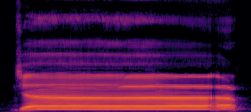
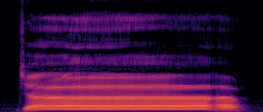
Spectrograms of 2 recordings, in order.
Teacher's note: اس مد کو 4 الف کے برابر یا 3 الف کے برابر کھینچنا واجب ہے. اور آپ کو بتایا کہ 3 الف یا 4 الف کی مقدار معلوم کرنے کا آسان طریقہ یہ ہے کہ آپ 4 کھلی ہوئی انگلی کو نمبر سے بند کرتے جائیں، یا 4 بند انگلیوں کو نمبر سے کھولتے جائیں.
